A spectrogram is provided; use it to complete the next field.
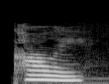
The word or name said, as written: Cawley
